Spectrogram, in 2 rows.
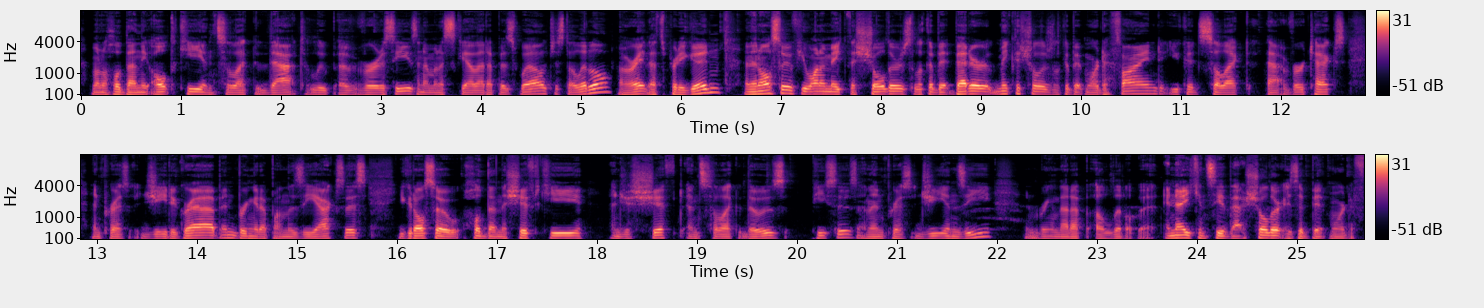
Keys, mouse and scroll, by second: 2.2 alt+right click, 2.7 middle click, 3.4 s, 5.3 shift+middle click, 5.4 scroll down 2, 5.7 shift+middle click, 6.6-6.9 scroll up 4, 6.9-11.2 middle drag, 11.2 right click, 11.5 scroll down 3, 11.6-13.0 middle drag, 13.0 scroll up 2, 13.4 g, 15.4-18.2 middle drag, 18.2-19.8 shift+right drag, 19.8 middle click, 20.6 g, 22.9 Tab, 23.0 middle click, 23.4-23.8 scroll down 5, 23.6 shift+middle click, 24.5-25.0 scroll down 3, 25.0 shift+middle click.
